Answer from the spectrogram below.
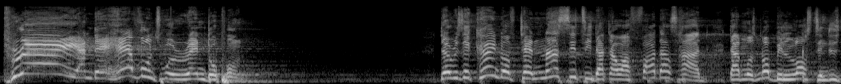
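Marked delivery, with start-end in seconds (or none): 0.0-2.4 high, loud declaration; preaching shout. Real, not acted. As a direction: proclaim it with full force.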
